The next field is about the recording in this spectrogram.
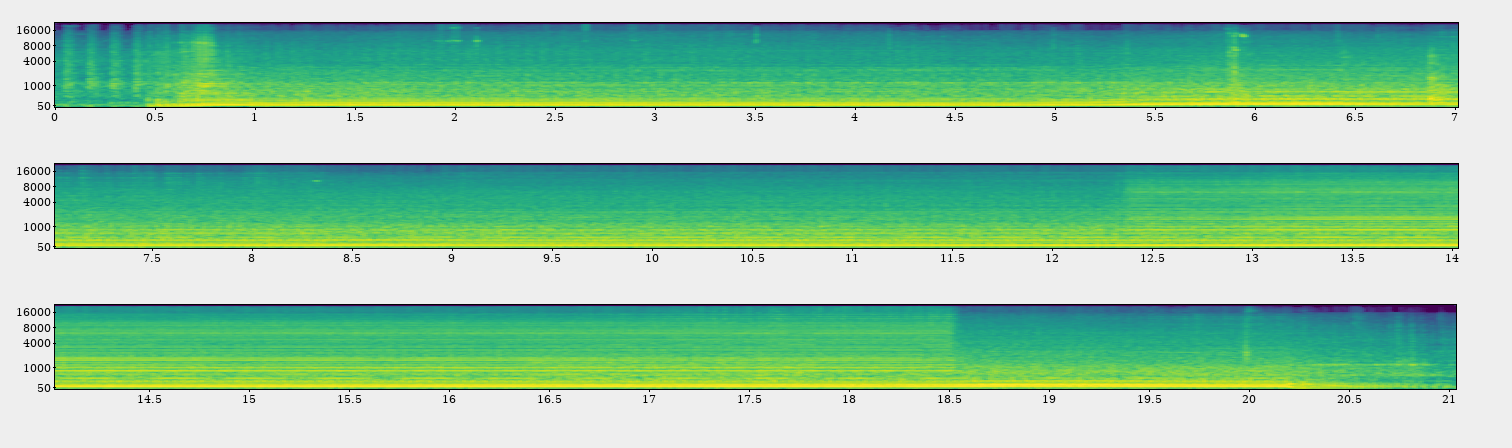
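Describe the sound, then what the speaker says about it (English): A Ventrac tractor runs steadily at close range while its mower deck is flipped up, a sustained engine drone that rises in pitch partway through and then cuts off near the end. "We'll hop on the tractor and get this deck flipped."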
